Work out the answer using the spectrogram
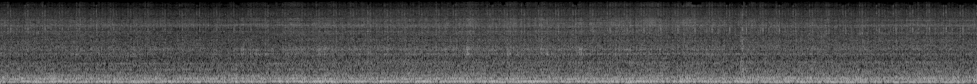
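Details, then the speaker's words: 2016 Dodge Grand Caravan 3.6L at idle after alternator replacement: noise much reduced, but an even low hum with a faint rough whir remains, suspected tensioner and a pulley. "Le cambié el alternador. Ya no se escucha tan feo, pero parece que el tensor está haciendo un poco de ruido. Y una polea."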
